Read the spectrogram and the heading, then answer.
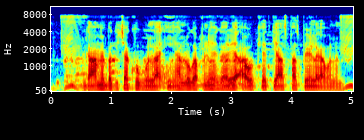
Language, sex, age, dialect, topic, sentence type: Bhojpuri, male, <18, Western, agriculture, statement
